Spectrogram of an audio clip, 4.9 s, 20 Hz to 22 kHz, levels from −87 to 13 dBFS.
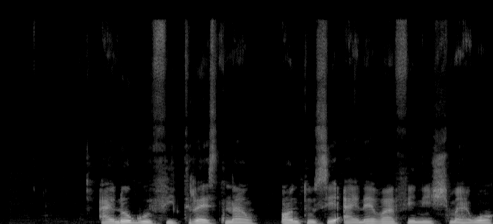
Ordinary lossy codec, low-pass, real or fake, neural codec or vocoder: none; none; fake; vocoder, 48 kHz, 128 mel bands, Vocos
